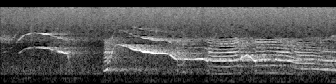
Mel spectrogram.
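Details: Rutting sika deer in an enclosure: a short falling whistle, then a louder sharp whistle that glides down into a long wavering, descending tone with rich overtones.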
